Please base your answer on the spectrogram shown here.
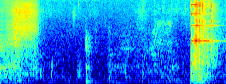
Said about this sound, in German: Ich hau das jetzt voll, das Glas, und dann. Die Kandierten.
